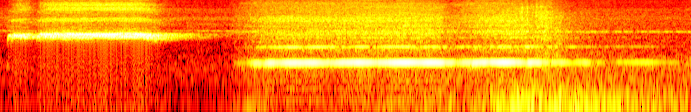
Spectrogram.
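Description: A steam train whistle on the Keighley and Worth Valley Railway at Oxenhope, by the platform: a brief high-pitched blast, a short pause, then a longer, deeper, harmonically rich whistle over hissing steam and a low rumble.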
